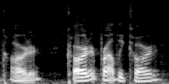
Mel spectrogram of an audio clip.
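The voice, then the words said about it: Imitates another person's voice. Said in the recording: “my Pete Holmes imitation”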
